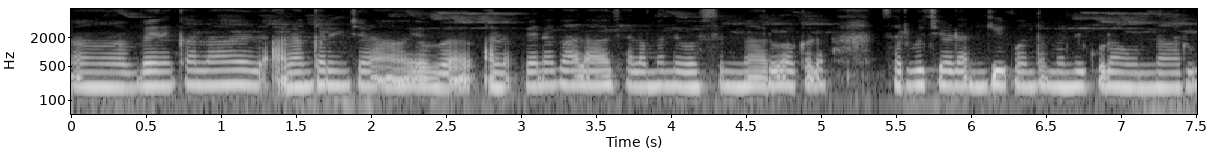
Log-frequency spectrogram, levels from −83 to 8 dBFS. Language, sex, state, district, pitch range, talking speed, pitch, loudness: Telugu, female, Telangana, Karimnagar, 185-200 Hz, 110 wpm, 195 Hz, -14 LUFS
